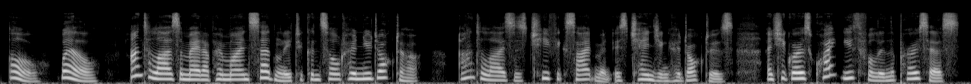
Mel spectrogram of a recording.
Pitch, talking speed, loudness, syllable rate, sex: 225 Hz, 180 wpm, -19 LUFS, 5.5 syllables/s, female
